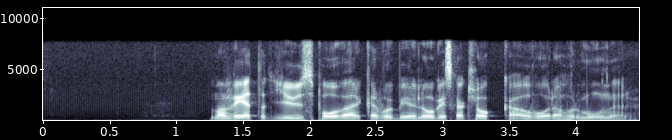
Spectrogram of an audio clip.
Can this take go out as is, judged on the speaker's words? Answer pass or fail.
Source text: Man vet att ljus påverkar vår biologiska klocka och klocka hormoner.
fail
